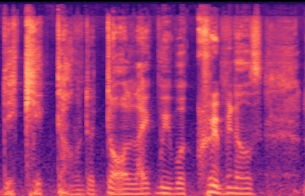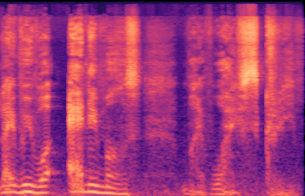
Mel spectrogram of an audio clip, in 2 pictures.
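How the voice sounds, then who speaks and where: A man acting a grieving, unhinged father turned vengeful villain in a dramatic audio monologue, with menacing, anguished delivery and long pauses. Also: fairly low pitch, creaky, slightly rough, heavily acted. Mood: anguished rage.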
